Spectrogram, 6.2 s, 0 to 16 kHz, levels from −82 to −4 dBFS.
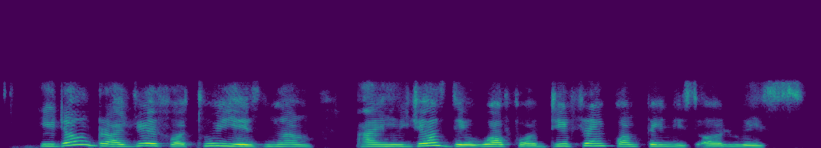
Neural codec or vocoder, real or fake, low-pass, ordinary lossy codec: codec, 16 kHz, 2 kbps, FreqCodec, smaller model; fake; 7.2 kHz; AAC, 96 kbps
